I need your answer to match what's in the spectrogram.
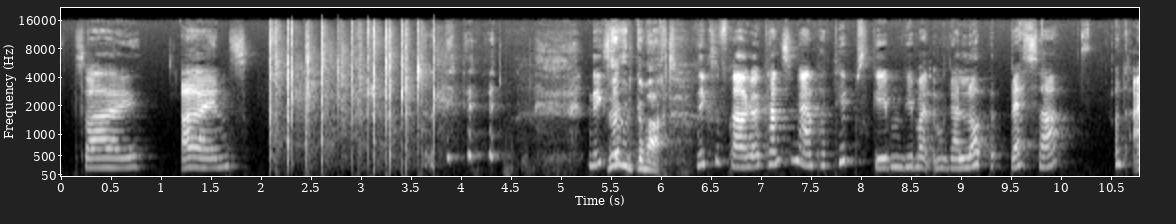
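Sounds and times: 
speech: 0:00.2 - 0:01.9, 0:05.3 - 0:10.7
hand clapping: 0:02.1 - 0:04.5
laughter: 0:03.4 - 0:06.0.

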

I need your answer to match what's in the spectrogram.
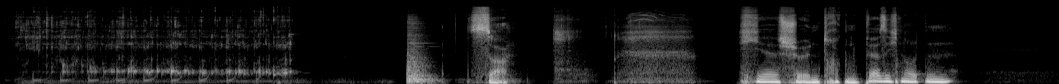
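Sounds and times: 
wine glugging into a glass: 0:00.0 - 0:03.0
speech: 0:04.8 - 0:05.2, 0:07.6 - 0:09.6.

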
